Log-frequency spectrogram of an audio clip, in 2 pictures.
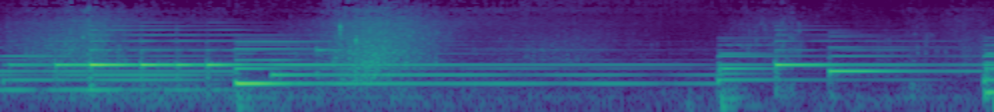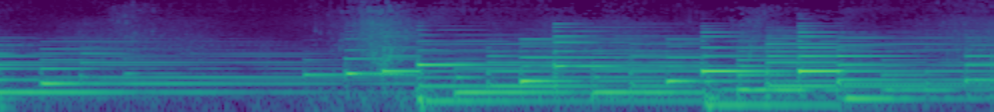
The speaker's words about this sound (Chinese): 然后呢，浅浅的钢琴进入，依然配合着海浪，不知不觉就被这个钢琴的温柔所覆盖。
